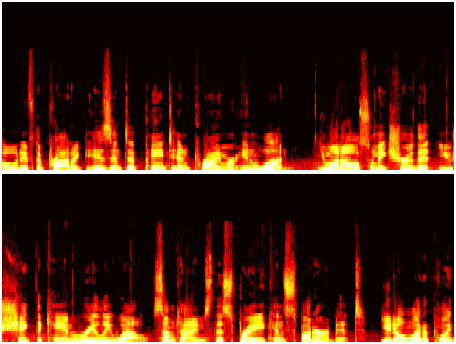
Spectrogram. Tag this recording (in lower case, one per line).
speech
